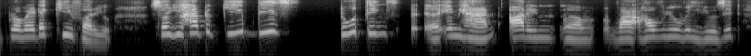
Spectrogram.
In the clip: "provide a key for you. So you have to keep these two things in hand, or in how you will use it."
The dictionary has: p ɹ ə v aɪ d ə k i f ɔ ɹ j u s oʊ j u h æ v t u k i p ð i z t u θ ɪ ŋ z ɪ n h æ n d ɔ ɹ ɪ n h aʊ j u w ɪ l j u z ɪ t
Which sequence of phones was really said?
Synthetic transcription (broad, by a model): p ɹ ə v aɪ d ə k i f ɔ ɹ j u s oʊ j u h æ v t u k i p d i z t u t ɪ ŋ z ɪ n h æ n d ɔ ɹ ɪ n h aʊ j u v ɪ l j u z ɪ t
